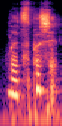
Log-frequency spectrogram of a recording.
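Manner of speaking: put-on conspiratorial whisper to the child; sneaky whispered dare. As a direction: whisper it like a secret.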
